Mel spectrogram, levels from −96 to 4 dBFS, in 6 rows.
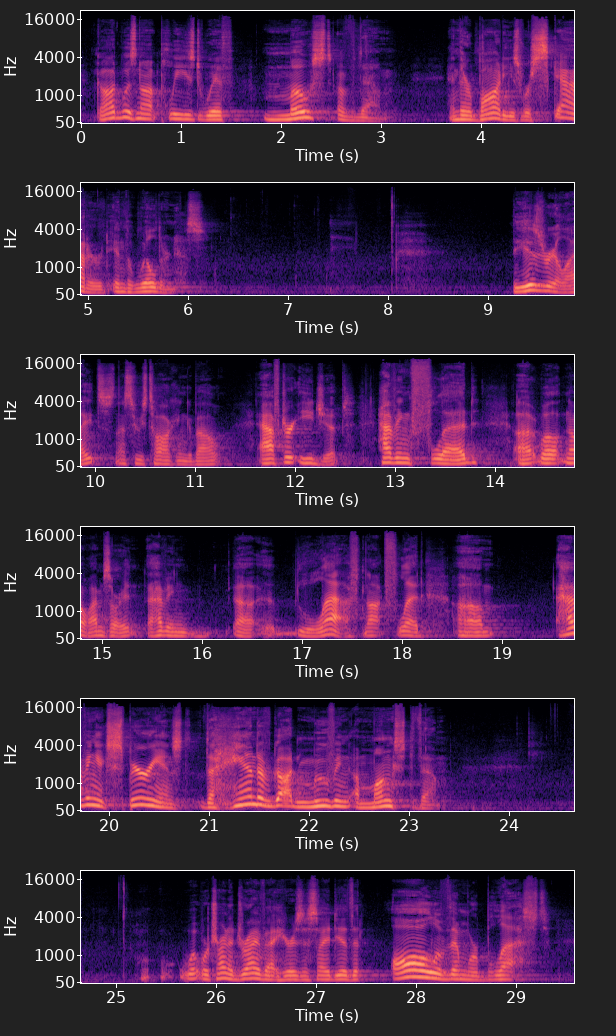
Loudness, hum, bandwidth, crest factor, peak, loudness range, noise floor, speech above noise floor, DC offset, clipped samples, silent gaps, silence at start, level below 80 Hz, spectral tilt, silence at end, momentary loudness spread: -25 LUFS; none; 18.5 kHz; 22 dB; -4 dBFS; 8 LU; -65 dBFS; 41 dB; under 0.1%; under 0.1%; none; 0.15 s; -70 dBFS; -5 dB/octave; 0.3 s; 16 LU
